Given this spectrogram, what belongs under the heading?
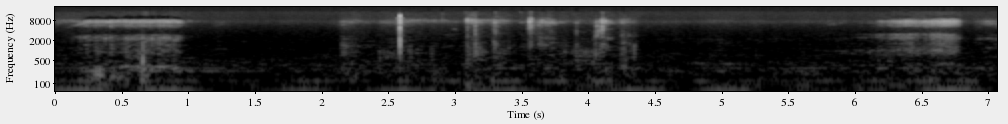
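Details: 11-year-old cat snoring in sleep: soft, breathy, rattly breaths with small clicks and squeaks.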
